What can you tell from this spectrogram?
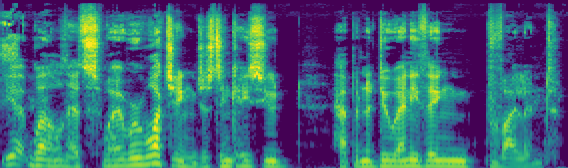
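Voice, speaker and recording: A put-on character voice from a man, medium in pitch and moderate in pace. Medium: actual play. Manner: terse, matter-of-fact.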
